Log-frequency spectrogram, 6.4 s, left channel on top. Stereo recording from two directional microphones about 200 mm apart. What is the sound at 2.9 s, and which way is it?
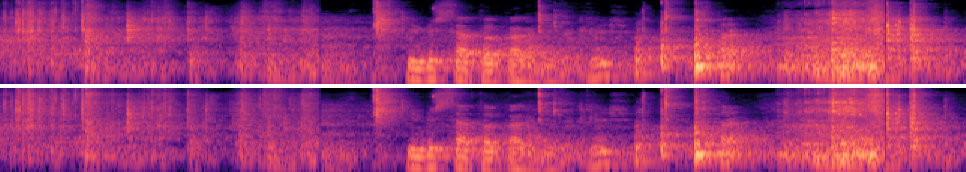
Speech, 25° right (ahead or behind).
